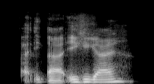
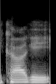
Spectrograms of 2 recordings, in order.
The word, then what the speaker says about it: ikigai: Ikigai. – Yeah. – People pronounce it different ways. It's ikagi, ikigai.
